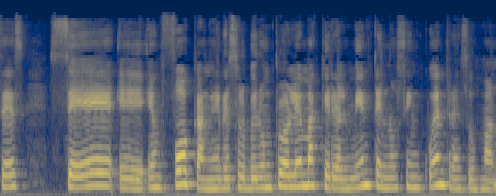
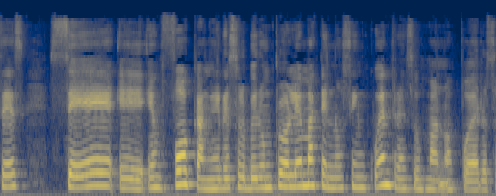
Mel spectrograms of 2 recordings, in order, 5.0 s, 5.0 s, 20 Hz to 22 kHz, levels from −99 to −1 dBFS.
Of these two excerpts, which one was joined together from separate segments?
second; 1 cut; at 3.2 s

